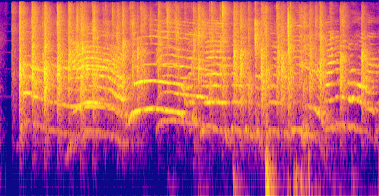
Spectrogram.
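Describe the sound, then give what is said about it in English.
An audience claps and cheers continuously as the host runs onto the stage with no music playing, at a show called Mutiny; a dense wash of many hands with excited voices and whoops rising over it throughout, loud and steady for several seconds. “I'm gonna run on stage and do a set, uh, but the music won't be playing, so you guys gotta clap when I run up there.”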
